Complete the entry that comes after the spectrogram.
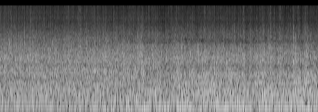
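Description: Hard rain hitting the roof of a pickup truck topper, heard from inside it: a dense, steady patter of drops.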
